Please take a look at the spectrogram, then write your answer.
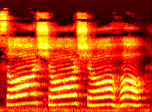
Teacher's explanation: बोलते समय सीटी के जैसी ध्वनि उत्पन्न होती है उन्हें उष्म व्यंजन कहा जाता है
